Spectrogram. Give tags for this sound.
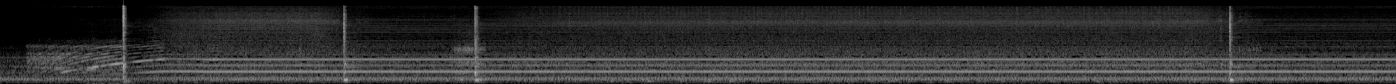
cue; digital; dvw500; eject; electric; field-recording; jog; machine; mechanical; player; recorder; shuttle; sony; technology; video; vtr

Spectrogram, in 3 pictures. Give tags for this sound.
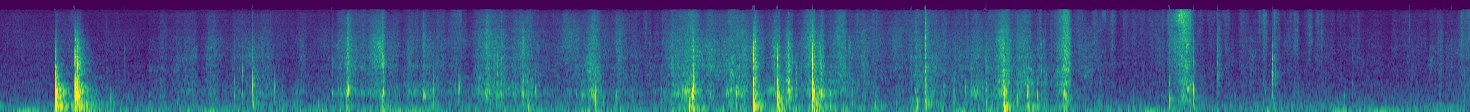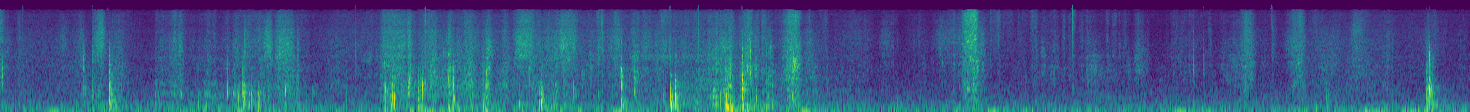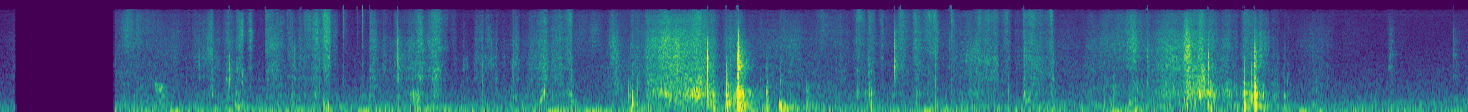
steps; footsteps; footstep

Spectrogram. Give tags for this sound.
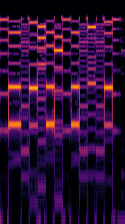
blip; computer; sound

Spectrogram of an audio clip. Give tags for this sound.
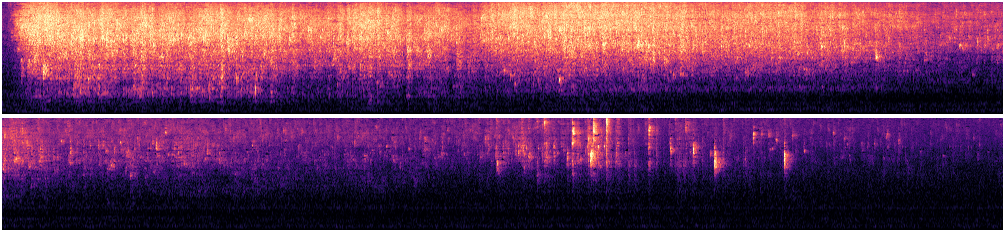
flow; liquid; pipes; stream; water

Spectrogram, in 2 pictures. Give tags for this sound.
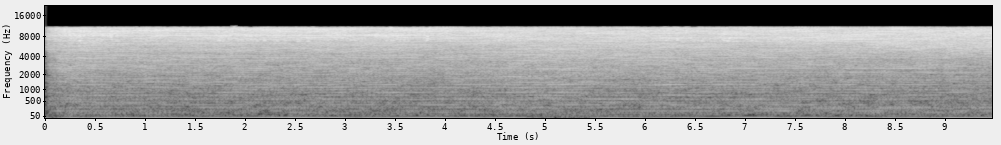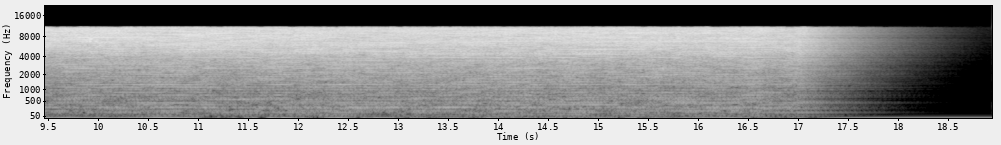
grain; metal

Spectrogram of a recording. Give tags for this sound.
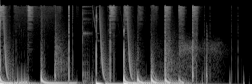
experimental; procesed; glitch-loop

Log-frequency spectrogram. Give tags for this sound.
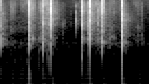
clip; weapon; gun; magazine; gameboy-advance; hangun; reload

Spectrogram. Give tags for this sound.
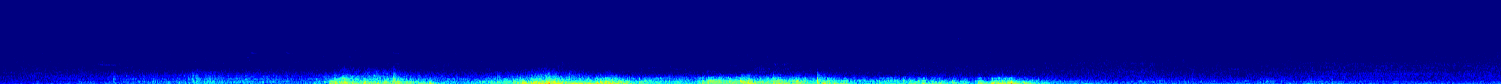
field-recording; nature; thunderclap; rain; thunder; streetnoise; thunderstorm

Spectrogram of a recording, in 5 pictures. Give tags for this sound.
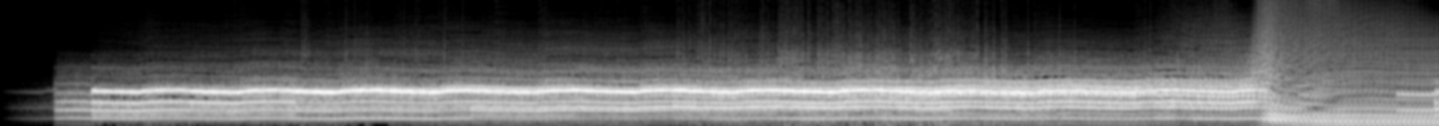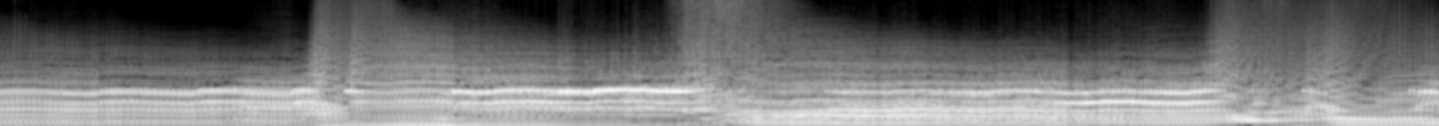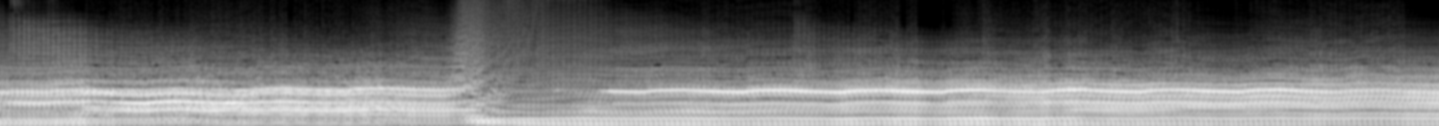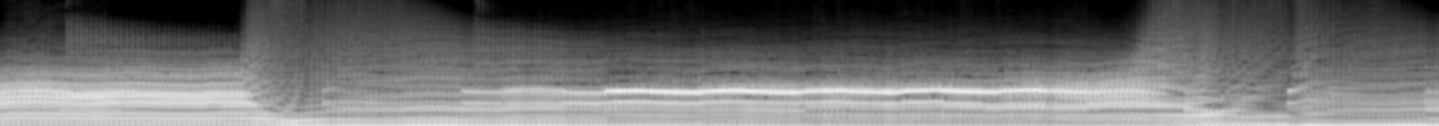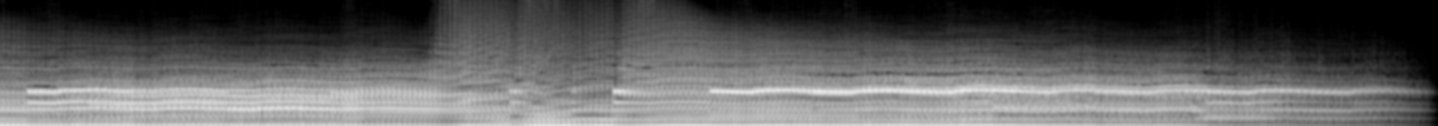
synth; weird; synth-library; electronic; noise; synthesizer; modular

